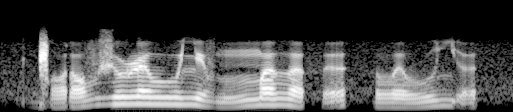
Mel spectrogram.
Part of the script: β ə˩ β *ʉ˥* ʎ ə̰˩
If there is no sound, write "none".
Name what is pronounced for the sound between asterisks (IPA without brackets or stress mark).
u˥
